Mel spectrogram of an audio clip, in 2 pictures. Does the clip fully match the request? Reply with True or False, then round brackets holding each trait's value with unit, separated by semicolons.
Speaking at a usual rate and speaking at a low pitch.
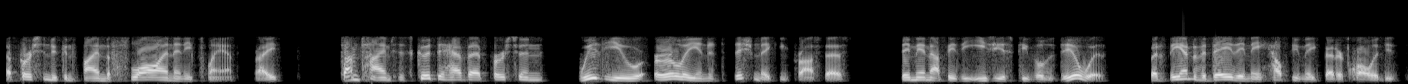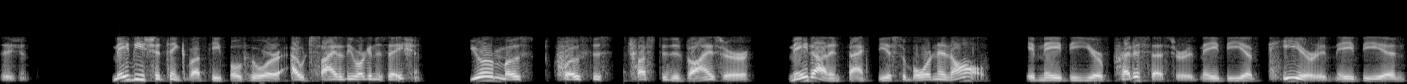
True (190 wpm; 110 Hz)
